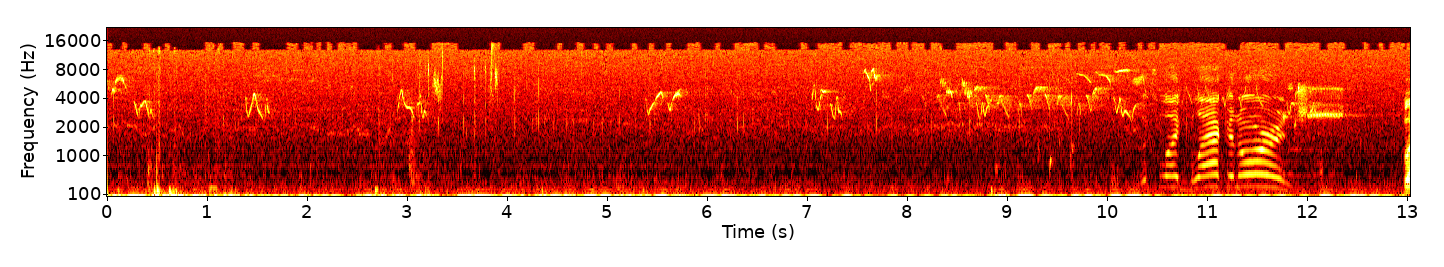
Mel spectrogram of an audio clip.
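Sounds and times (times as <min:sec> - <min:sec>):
small birds chirping: 0:00.0 - 0:00.6, 0:01.2 - 0:04.0, 0:05.0 - 0:13.0
low wind rumble on microphone: 0:00.0 - 0:10.8.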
